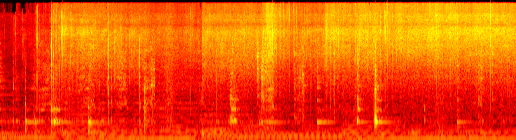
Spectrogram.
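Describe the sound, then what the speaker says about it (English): Onions and garlic sauté in olive oil in a Dutch oven, a steady close sizzle broken by clinks and scrapes of stirring. Low rumbling hum runs underneath and no one speaks. "Onions and garlic are sauteing."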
